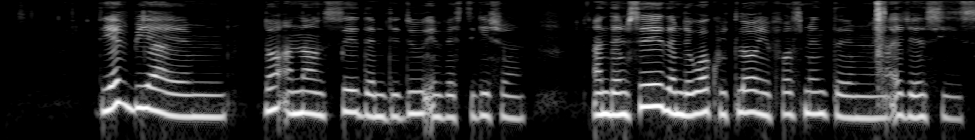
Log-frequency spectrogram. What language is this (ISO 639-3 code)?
pcm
